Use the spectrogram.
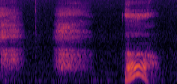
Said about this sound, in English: And I can go into the office, and he'll take this thing called a stethoscope, and he'll put it on my chest, and he'll say, "Pastor, take a deep breath."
